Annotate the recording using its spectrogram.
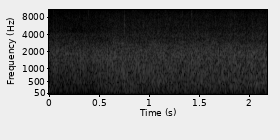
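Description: Faint, even patter of audience applause, close to silence.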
